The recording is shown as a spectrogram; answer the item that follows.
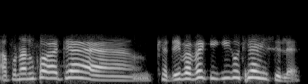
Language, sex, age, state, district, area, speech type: Assamese, female, 30-45, Assam, Lakhimpur, rural, conversation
